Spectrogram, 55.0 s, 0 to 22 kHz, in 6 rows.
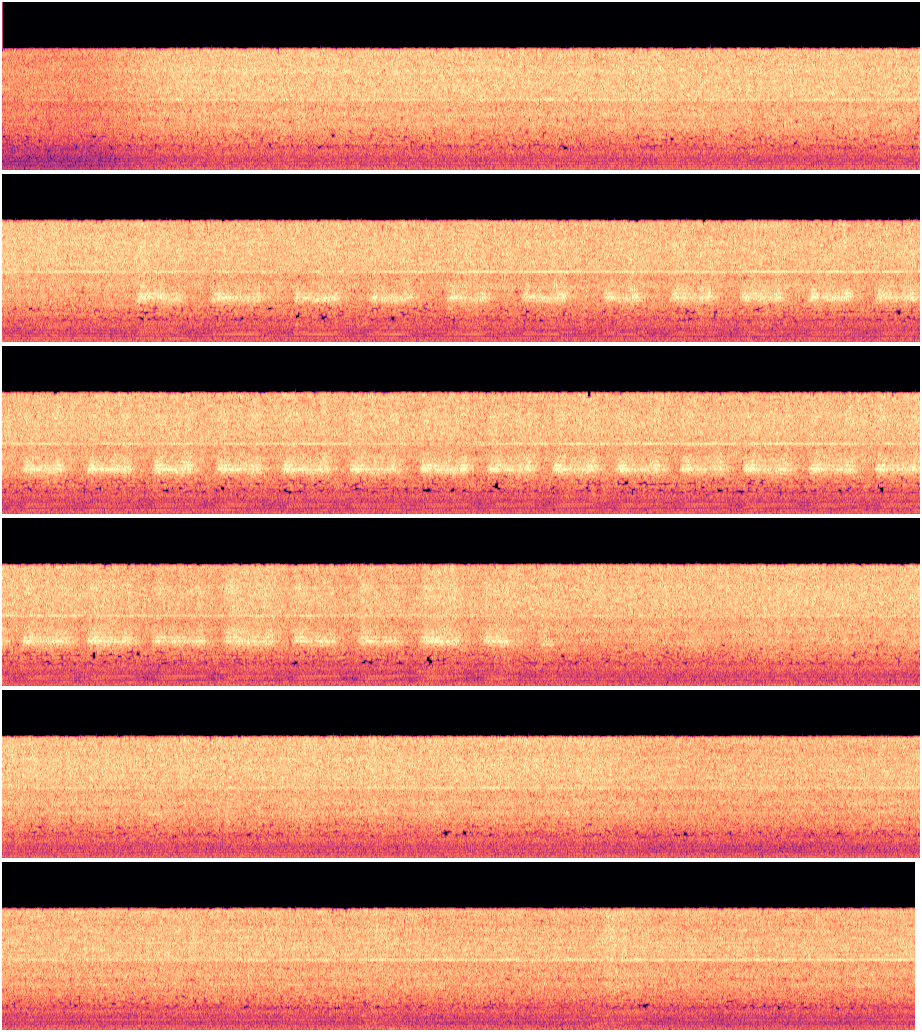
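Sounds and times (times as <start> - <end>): milling machine spindle running: 0.0 - 38.6, 40.0 - 55.0
coolant spray: 0.1 - 55.0
high cutting whine: 9.4 - 34.7.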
